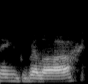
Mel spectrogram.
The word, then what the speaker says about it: Anguilla: So, I was born and raised in Anguilla, and thank you for pronouncing it correctly.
